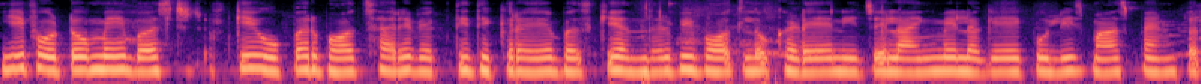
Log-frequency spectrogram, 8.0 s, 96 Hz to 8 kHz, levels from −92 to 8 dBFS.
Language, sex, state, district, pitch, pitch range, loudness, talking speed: Hindi, female, Chhattisgarh, Korba, 195 Hz, 190-205 Hz, -14 LUFS, 215 wpm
